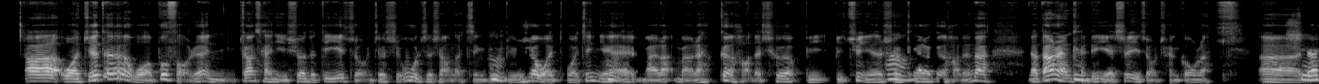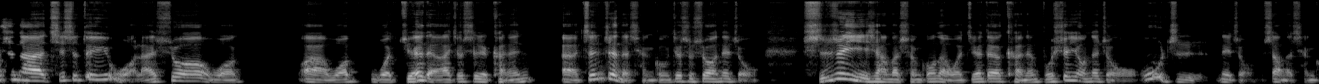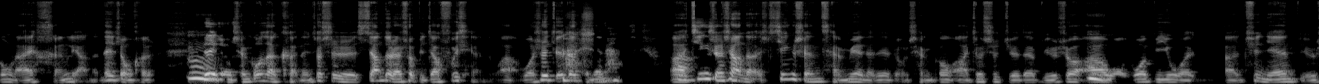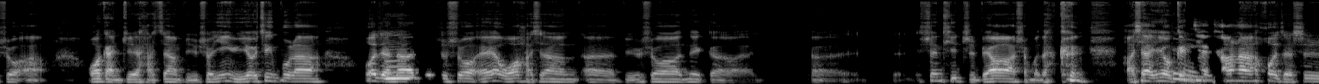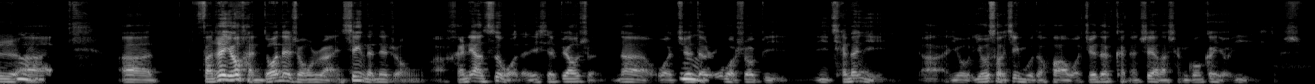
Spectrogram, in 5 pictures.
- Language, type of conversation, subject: Chinese, podcast, 你能跟我们说说如何重新定义成功吗？
- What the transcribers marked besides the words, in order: other background noise; other noise; laughing while speaking: "啊，是的"; laughing while speaking: "更"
